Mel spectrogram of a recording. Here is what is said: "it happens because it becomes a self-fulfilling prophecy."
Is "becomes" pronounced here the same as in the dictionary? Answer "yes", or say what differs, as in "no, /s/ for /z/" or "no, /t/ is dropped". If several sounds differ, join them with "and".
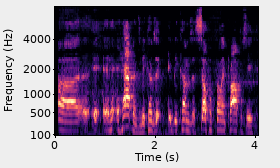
yes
